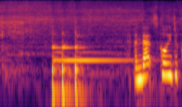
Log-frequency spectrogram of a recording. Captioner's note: sizzling; tapping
